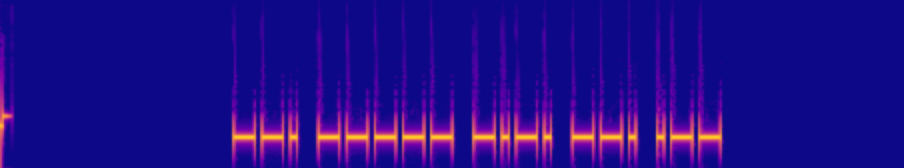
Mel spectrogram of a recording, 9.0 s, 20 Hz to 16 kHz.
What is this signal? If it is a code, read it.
Morse code, heard as a keyed tone, about 17 wpm, 700 Hz. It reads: G0CGW
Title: DXCC-100 Call Signs - 5 Characters - 17wpm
